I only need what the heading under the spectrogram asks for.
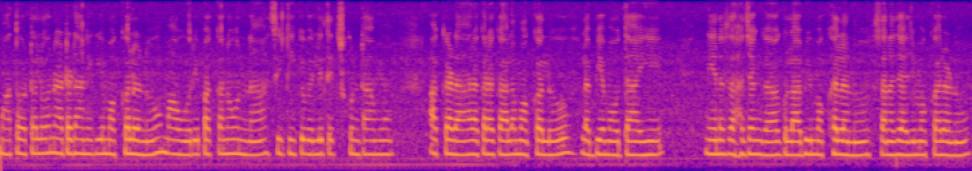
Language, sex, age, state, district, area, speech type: Telugu, female, 45-60, Andhra Pradesh, East Godavari, rural, spontaneous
